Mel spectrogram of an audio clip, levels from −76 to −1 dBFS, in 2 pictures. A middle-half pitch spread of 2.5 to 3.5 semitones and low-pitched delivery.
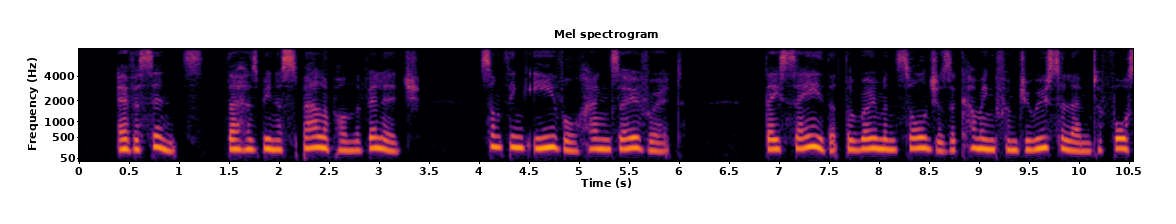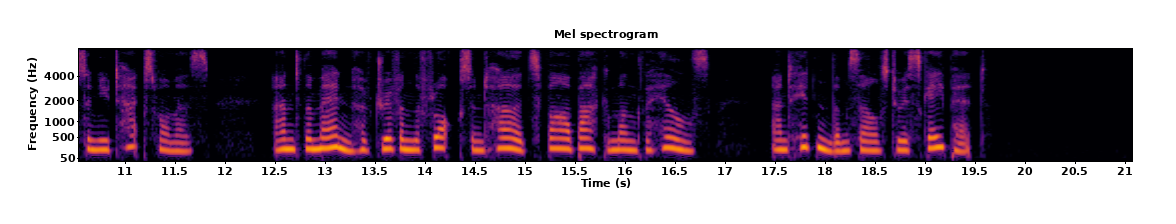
No: average, 3.0 semitones; high, 220 Hz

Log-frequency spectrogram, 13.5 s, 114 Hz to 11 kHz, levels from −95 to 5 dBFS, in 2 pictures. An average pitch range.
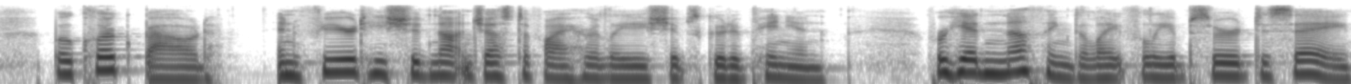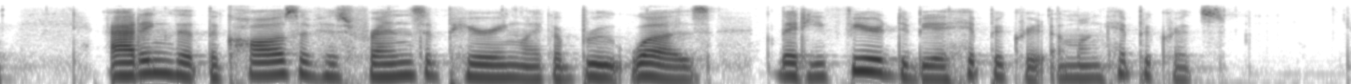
Yes: average, 3.7 semitones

